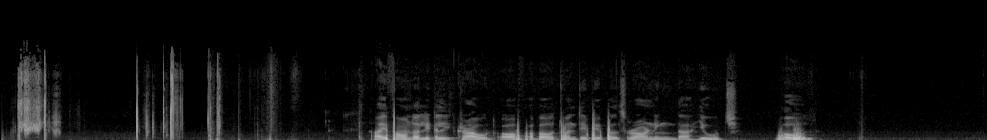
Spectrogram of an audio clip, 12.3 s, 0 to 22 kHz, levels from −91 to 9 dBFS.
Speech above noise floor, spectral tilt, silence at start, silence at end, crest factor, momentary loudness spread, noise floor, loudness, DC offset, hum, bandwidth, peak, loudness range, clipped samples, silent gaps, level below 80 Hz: 43 dB; -5 dB/octave; 0.2 s; 2.2 s; 28 dB; 15 LU; -72 dBFS; -30 LUFS; under 0.1%; none; 14.5 kHz; -4 dBFS; 7 LU; under 0.1%; none; -54 dBFS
